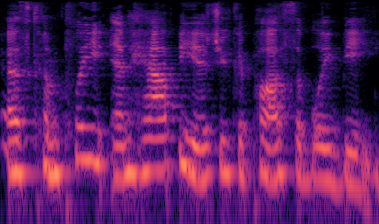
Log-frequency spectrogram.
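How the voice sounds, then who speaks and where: At a very slow pace, a woman with a medium pitch speaks in a somewhat breathy voice, recorded very cleanly over a silent background. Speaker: psychic medium. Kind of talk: spirit reading monologue.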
